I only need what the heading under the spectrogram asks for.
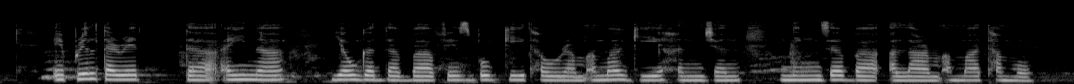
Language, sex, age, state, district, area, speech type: Manipuri, female, 30-45, Manipur, Chandel, rural, read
